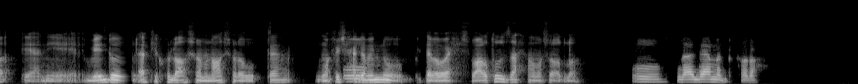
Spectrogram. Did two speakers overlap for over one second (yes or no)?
no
